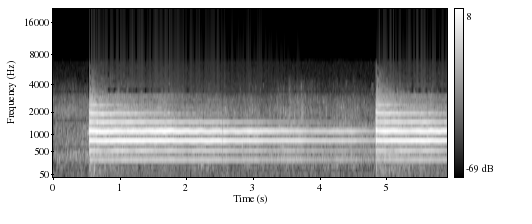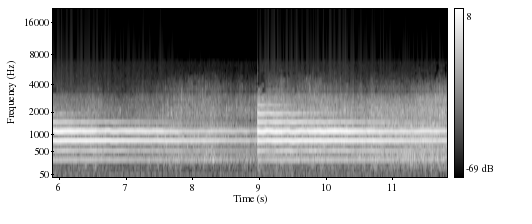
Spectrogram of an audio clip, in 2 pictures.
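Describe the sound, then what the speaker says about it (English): A deep bell tolls three times in a radio drama, each strike ringing out with a long, slowly fading resonant hum before the next, loud and alone with no voices. "Bellkeeper, toll the bell, so that all may know we are gathered again in the weird circle."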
